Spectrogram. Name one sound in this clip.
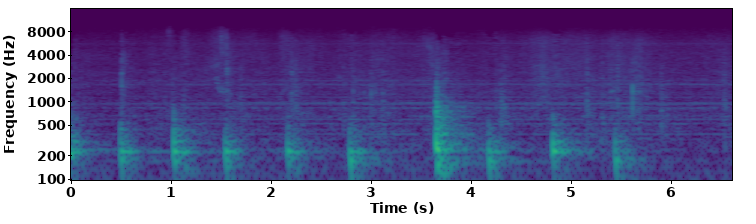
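Footsteps tap slowly across a hard floor.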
